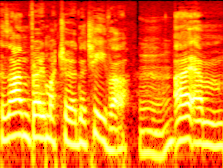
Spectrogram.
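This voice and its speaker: A woman speaks with a London accent. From London, Tottenham. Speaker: podcast co-host. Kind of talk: casual chat.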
